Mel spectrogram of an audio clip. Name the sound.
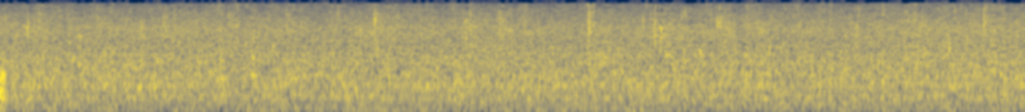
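rain sound effect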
